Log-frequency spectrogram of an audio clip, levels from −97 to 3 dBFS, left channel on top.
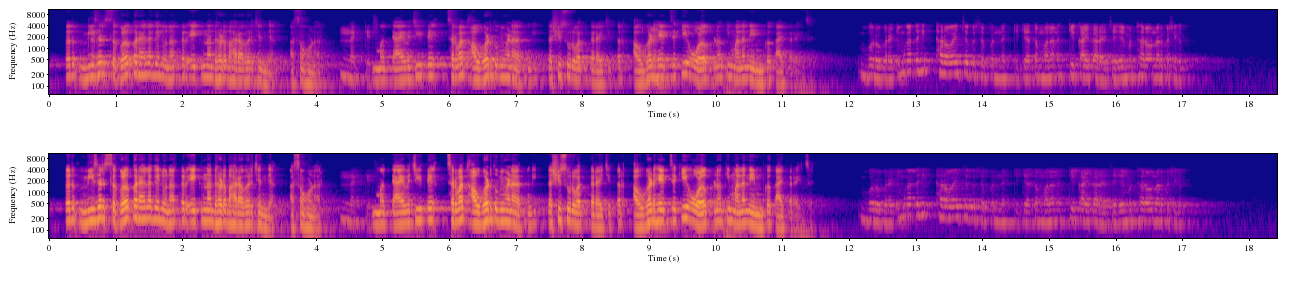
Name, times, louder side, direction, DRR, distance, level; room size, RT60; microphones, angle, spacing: voice 1, 0.2-4.1 4.9-11.3, right 7 dB, 65° right, 17 dB, 0.3 m, -28 dB
voice 2, 4.4-4.9 8.9-9.3 12.1-17.0, left 3 dB, 85° left, 8 dB, 0.8 m, -45 dB
12.5 x 4.7 x 4.4 m, 1.2 s
head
